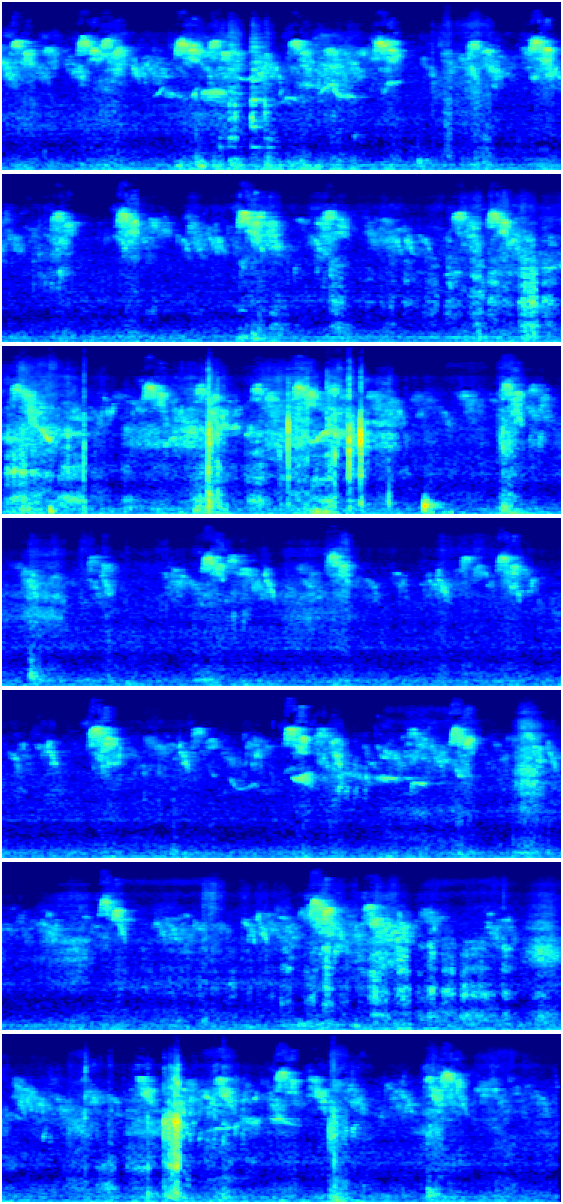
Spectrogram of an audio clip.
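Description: Small birds chirping over and over, several short high calls a second, with a few dull knocks about ten to thirteen seconds in.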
